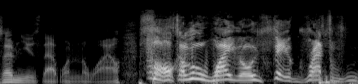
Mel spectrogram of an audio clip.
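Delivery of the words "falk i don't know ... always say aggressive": put-on high, lisping, angry character voice. Reading out a text in the old texter voice: lisping put-on texter voice. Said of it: "that's angry texter voice".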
